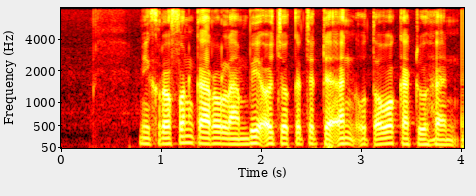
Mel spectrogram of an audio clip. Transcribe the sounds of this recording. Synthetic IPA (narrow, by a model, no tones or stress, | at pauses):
mikɾofɔnkaɾolambeɔd̥ʒ̥ɔ̤kət͡ʃəɖ̥a̤ʔanṵt̪ɔwɔɡaɖ̥o̤ɦan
